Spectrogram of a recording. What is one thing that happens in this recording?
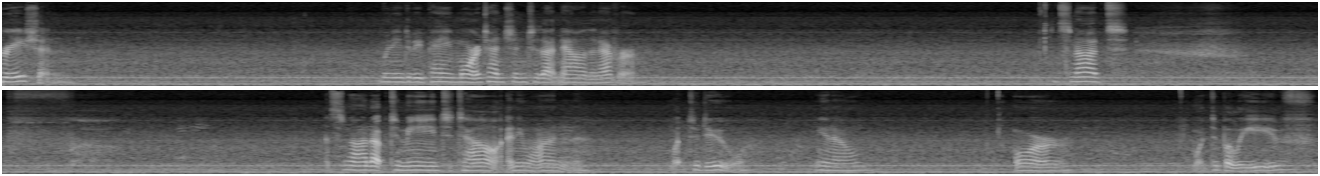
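A middle-aged woman talks calmly and close to a microphone, in short bursts with pauses.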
